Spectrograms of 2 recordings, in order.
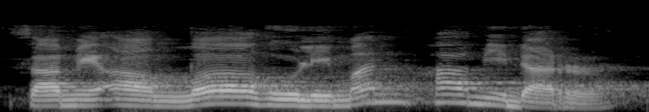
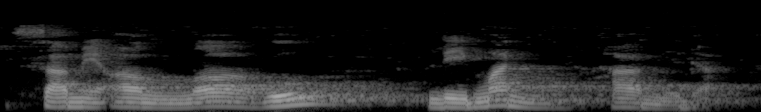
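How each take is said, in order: First: The last word ends with an r sound. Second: The last word ends with an h sound. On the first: The speaker calls it wrong. "Ada imam malah dia mengucapkan Sami Allahu liman hamidar" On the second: The speaker calls it right. "Hamidah, ada ha di ujungnya"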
